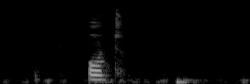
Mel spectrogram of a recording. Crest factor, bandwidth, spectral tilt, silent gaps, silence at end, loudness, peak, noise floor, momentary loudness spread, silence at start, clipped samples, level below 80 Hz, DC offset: 22 dB; 14 kHz; -5.5 dB/octave; none; 0.6 s; -34 LUFS; -16 dBFS; -64 dBFS; 17 LU; 0.45 s; under 0.1%; -66 dBFS; under 0.1%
